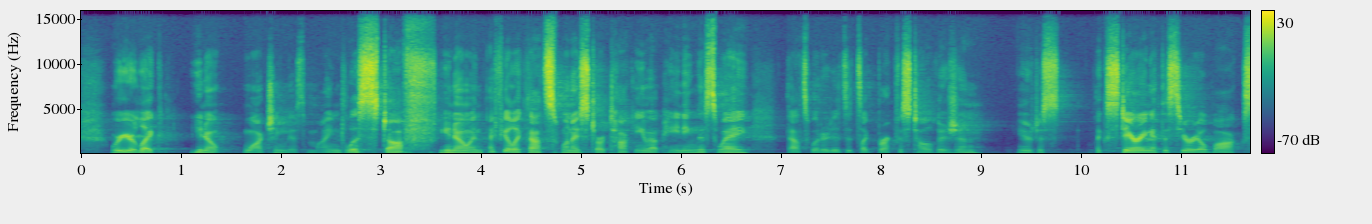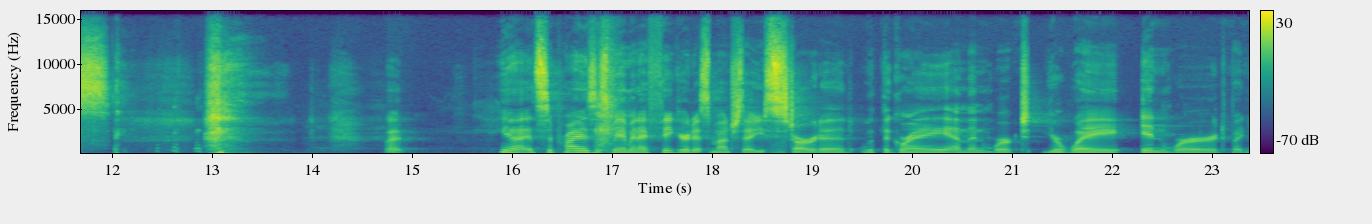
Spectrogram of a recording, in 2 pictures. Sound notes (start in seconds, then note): 12.0 laughing; 12.0 chuckles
